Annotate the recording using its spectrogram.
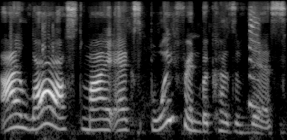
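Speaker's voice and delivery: loud, high-pitched screaming. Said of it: "I was, like, screaming".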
